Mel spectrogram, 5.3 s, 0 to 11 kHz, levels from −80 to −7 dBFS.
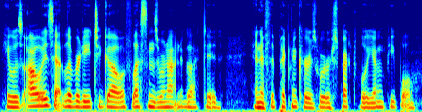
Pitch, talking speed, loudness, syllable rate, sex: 155 Hz, 225 wpm, -21 LUFS, 7.1 syllables/s, female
